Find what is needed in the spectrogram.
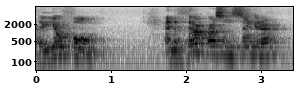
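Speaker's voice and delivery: ordinary talk, nothing marked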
